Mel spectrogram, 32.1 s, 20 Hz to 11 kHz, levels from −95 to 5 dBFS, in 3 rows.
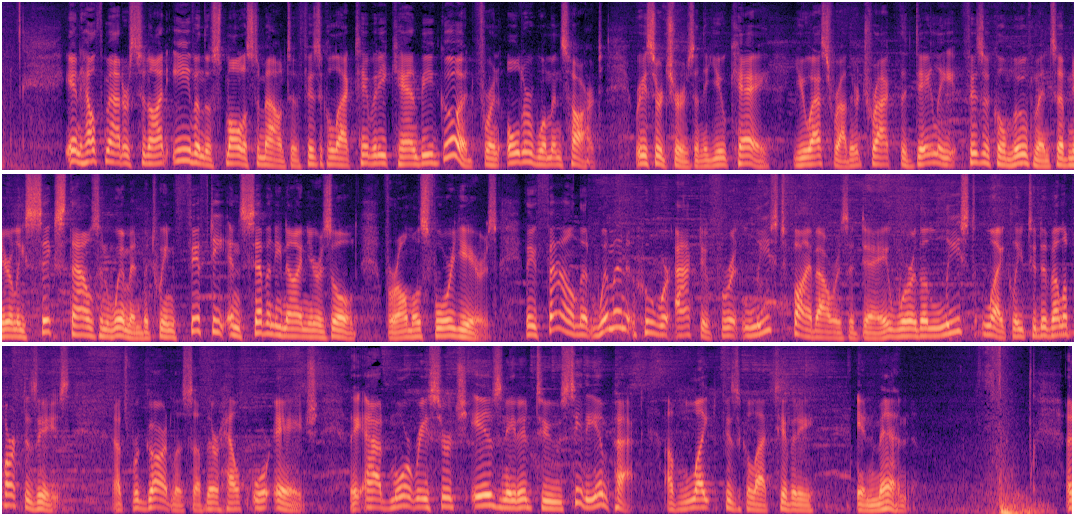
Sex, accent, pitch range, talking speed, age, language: male, American, 130-175 Hz, 170 wpm, 40-59, English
